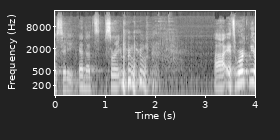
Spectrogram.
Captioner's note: getting choked up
